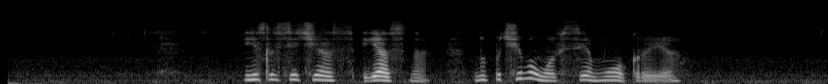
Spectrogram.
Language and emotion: Russian, sad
